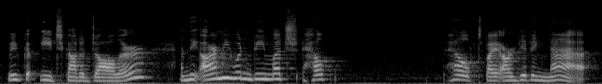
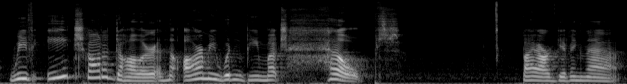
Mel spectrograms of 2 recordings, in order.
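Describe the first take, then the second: First: Said in the usual way. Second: Mock Mid-Atlantic accent. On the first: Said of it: "It's already, like, a different cadence and a different tone". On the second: Shown as a demonstration. Rereading Meg's line to viewers, hammed-up Mid-Atlantic accent. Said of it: "North Atlantic accent where it's, like, kind of British".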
